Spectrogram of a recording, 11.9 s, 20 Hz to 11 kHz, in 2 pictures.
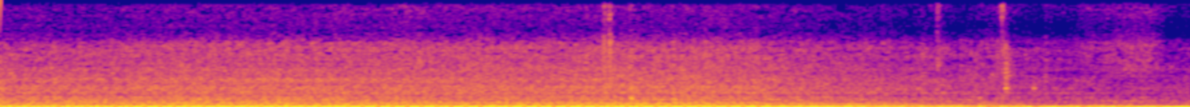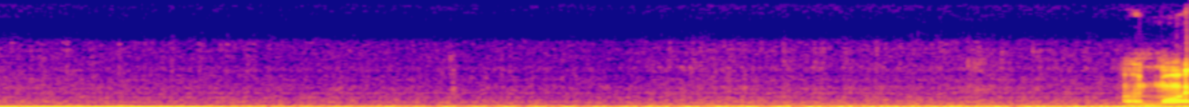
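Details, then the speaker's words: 1974 Triumph Dolomite Sprint, cold engine, light throttle blip: deep, uneven low rumble pulsing about three times a second; cause of the deep note unclear, owner unsure and plans an oil pressure check. "I'm not sure if it had come through on the mic but if I try just went brevet too hard cause she is cold this is deep thought"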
